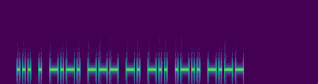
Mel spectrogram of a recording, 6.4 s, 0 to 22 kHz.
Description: Morse code, heard as a keyed tone, about 22 wpm, 700 Hz. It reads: SECONDLY
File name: practice / 22wpm / Eight Letter Words - 22wpm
